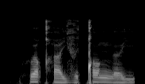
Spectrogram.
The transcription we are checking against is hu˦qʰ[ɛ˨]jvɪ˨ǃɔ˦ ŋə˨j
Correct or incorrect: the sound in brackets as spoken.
incorrect: ə˨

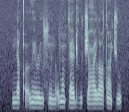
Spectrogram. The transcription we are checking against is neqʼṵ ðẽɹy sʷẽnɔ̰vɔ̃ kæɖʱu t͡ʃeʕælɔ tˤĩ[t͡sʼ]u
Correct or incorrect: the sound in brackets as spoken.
incorrect: t͡ʃ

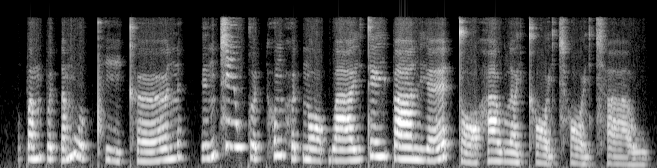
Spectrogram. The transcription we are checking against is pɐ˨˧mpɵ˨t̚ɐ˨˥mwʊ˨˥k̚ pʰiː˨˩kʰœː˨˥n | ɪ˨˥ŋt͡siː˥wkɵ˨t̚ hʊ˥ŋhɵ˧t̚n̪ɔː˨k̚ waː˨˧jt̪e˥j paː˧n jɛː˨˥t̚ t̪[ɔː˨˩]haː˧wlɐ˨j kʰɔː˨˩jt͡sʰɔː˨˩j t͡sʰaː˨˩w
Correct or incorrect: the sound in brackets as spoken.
correct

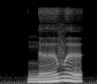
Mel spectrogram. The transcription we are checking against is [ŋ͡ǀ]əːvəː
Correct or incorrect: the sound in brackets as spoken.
incorrect: n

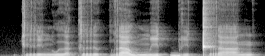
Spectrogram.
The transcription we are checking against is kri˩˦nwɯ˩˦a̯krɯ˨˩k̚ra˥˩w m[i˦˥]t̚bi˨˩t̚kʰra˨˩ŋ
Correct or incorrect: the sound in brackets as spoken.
correct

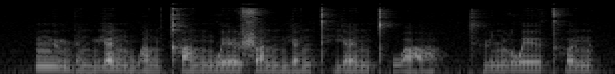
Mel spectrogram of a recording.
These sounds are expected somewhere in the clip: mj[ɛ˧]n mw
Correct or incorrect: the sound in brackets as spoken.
incorrect: ɛ˥˩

